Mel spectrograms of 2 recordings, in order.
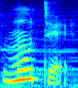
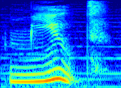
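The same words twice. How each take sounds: First: It is said with the Toki Pona pronunciation. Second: It is said with the English pronunciation. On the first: "in Tokiponet, it's pronounced mute" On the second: "In English, it's pronounced mute"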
